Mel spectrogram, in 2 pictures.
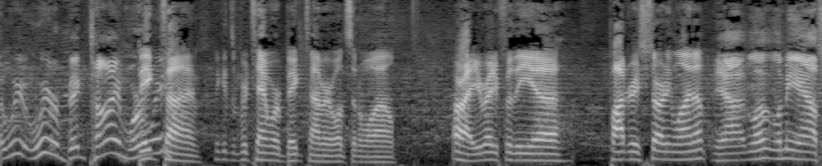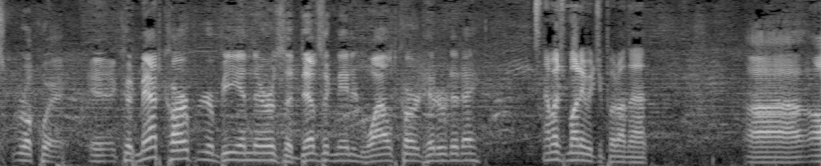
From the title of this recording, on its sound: Live from The Loft at Petco Park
